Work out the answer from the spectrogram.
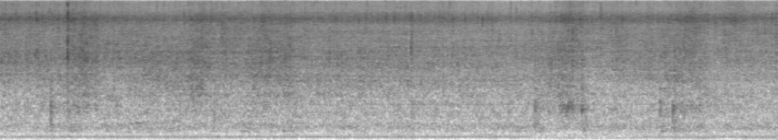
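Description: Green jackfruit pieces sizzling in oil and spice paste in a non-stick kadai as they are stirred and sautéed with a wooden spatula: a steady frying hiss with a few soft spatula knocks.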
